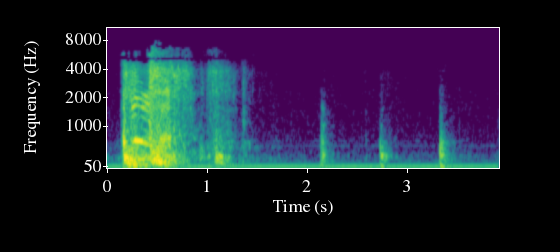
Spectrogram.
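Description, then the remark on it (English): A loud splintering crash as a locked door is forced open, followed by three brief, evenly spaced thuds that grow quieter. No voices are heard. “Open the door. Well, it's locked. Never mind that. Get your soldiers into it.”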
